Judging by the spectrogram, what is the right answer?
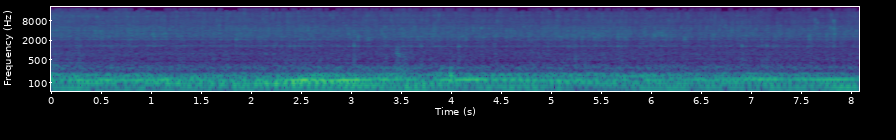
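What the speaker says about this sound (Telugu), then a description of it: "కొంచెం పచ్చిశనగపప్పు, కొంచెం మినప్పప్పు. ఇవన్నీ తాలింపుకి వేస్తే చాలా బాగుంటాయి" Chana dal and urad dal fry in hot oil for a tempering, giving a steady close sizzling hiss with faint stirring and no speech.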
